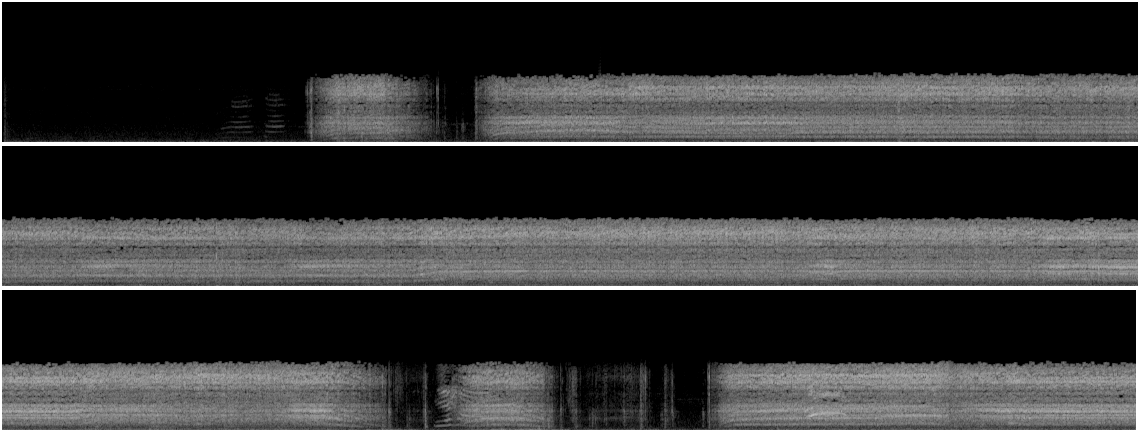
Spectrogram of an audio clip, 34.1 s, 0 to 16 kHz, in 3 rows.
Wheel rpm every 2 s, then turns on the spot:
0, 40, 90, 160, 160, 160, 160, 180, 230, 230, 230, 220, 210, 50, 30, 200, 210.
26-28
